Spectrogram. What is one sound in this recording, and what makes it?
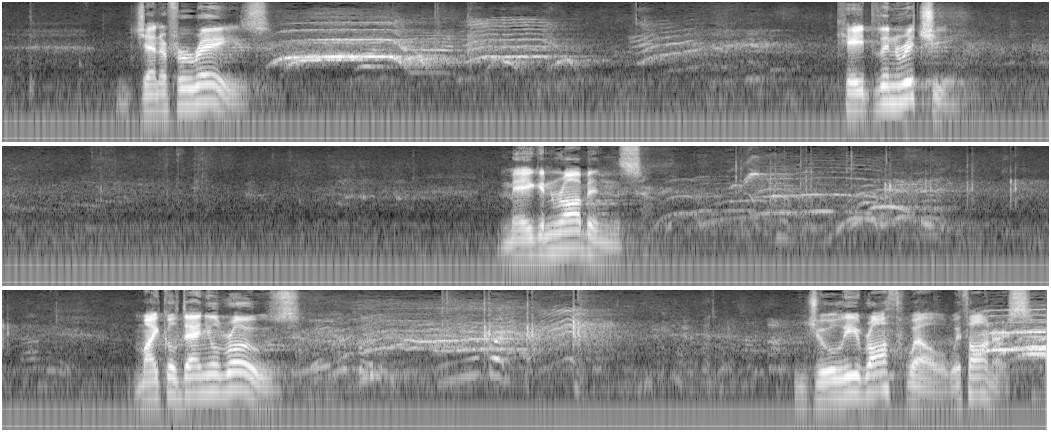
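A young man reads out names one at a time through a microphone and loudspeakers in a large hall.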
